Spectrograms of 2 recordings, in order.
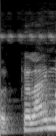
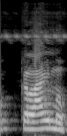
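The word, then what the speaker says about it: climb: इसको हम क्लाइंब क्लाइम नहीं पढ़ते। इसको क्लाइंब पढ़ते हैं। बी साइलेंट होता है।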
